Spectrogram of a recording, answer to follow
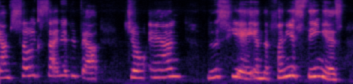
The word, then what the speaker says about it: Lussier: Today, we are going to learn from Joan Luzier. Luzier. I I knew I would do that. That's okay. You got the French pronunciation.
